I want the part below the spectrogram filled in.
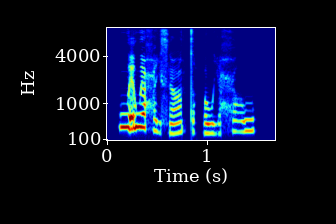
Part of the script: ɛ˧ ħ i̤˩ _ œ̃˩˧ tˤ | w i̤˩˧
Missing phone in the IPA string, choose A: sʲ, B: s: B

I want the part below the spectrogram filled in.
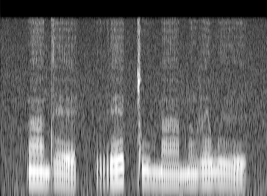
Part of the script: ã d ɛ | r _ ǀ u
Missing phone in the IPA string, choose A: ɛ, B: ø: A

